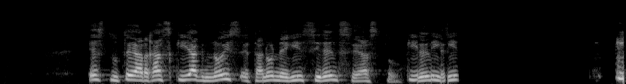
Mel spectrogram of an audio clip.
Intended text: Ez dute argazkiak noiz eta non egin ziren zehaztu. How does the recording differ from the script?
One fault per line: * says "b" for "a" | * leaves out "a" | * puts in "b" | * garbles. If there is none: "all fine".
* garbles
